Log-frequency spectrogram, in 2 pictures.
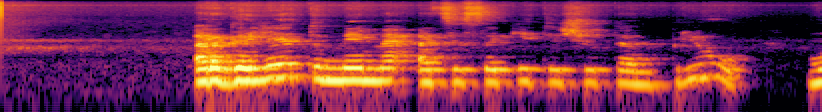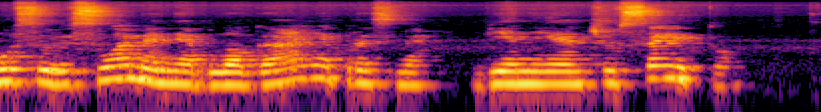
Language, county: Lithuanian, Panevėžys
